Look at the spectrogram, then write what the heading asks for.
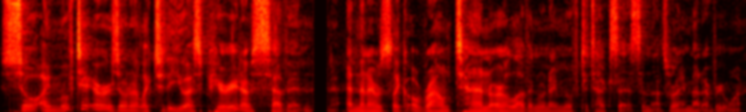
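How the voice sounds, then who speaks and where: A chatty young man from Iraq, gabbing with a friend on a podcast. He talks in an animated, gossipy rush, sprinkling "like" everywhere, at a medium pitch. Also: fast talker. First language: Arabic. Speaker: podcast guest. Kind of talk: casual chat.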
